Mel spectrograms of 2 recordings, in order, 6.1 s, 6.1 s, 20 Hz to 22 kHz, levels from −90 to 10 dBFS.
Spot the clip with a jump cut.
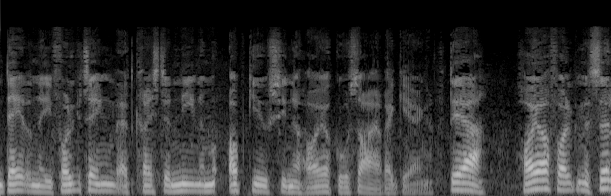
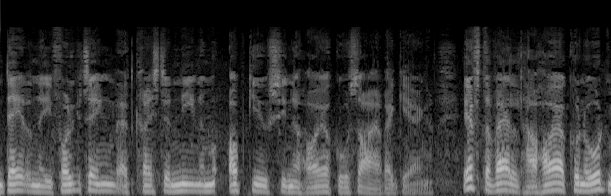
first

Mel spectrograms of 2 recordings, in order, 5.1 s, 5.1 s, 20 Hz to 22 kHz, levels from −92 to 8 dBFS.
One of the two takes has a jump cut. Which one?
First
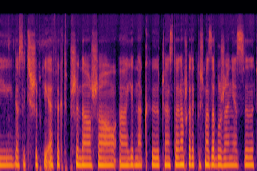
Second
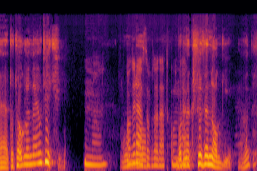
second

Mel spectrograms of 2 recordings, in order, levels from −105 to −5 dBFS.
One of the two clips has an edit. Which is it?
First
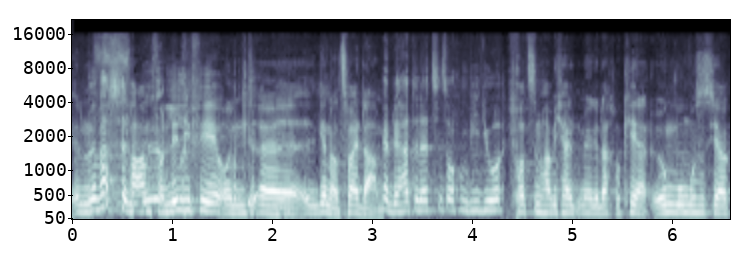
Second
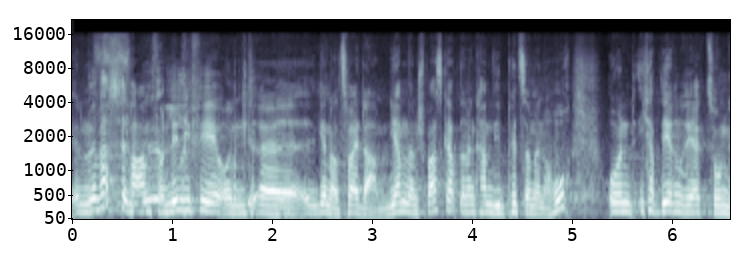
first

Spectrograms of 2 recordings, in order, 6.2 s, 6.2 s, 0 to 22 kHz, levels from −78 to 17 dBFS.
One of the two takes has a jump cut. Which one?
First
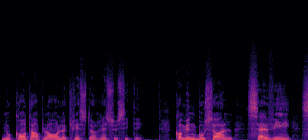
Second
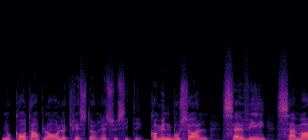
second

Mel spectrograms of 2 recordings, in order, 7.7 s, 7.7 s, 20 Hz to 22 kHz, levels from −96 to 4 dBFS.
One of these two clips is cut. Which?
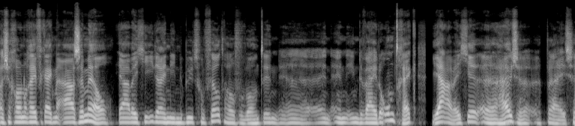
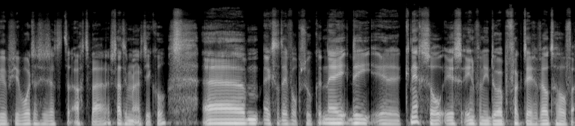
first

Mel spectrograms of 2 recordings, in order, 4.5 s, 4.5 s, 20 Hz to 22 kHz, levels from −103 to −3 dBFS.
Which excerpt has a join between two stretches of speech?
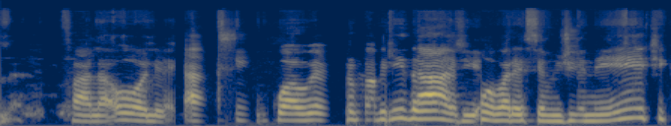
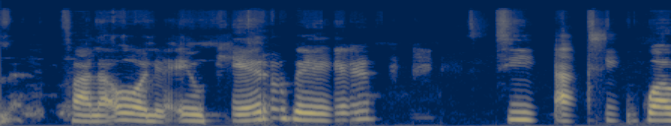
first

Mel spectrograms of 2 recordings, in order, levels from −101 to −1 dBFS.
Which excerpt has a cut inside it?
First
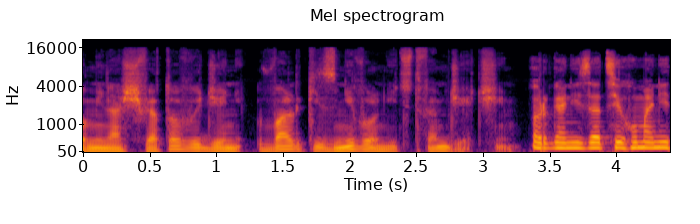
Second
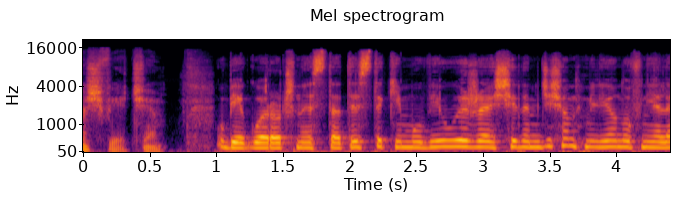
second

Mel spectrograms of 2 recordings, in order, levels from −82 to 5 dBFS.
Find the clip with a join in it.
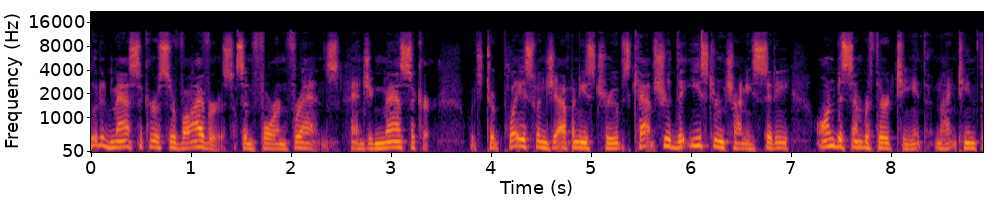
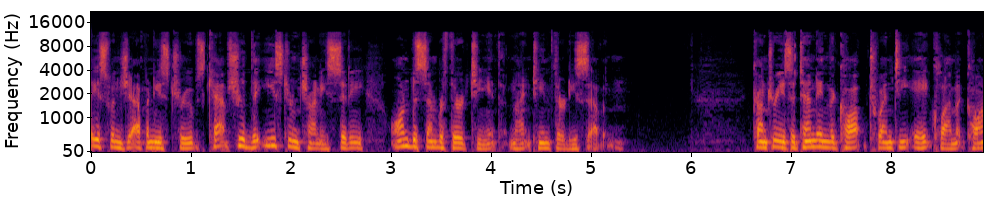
first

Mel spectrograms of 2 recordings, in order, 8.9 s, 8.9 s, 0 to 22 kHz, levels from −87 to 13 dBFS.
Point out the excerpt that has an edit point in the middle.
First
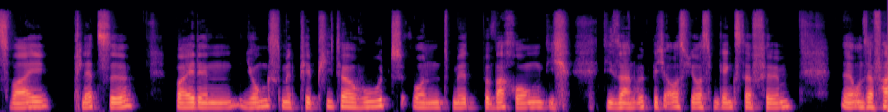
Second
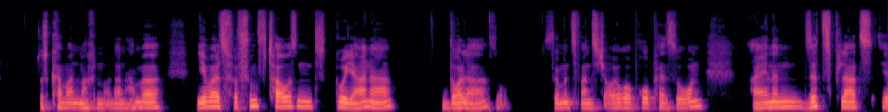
second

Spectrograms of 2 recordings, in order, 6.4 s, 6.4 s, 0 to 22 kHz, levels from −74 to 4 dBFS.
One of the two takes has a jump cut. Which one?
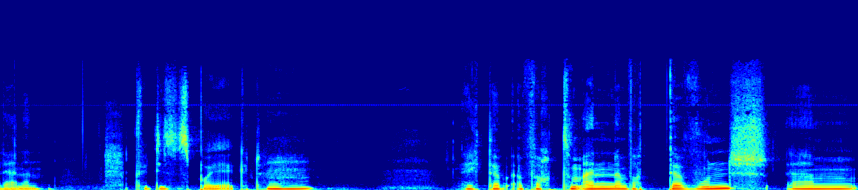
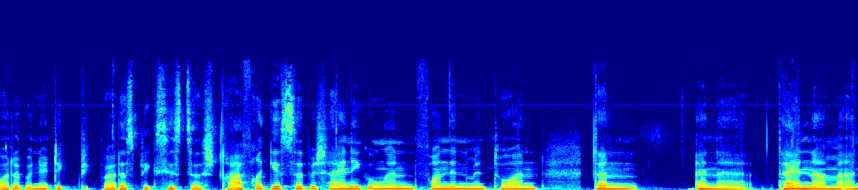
first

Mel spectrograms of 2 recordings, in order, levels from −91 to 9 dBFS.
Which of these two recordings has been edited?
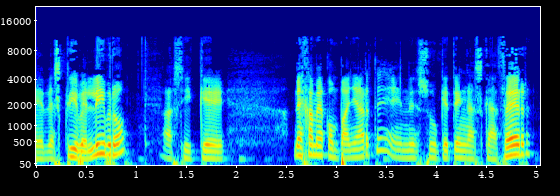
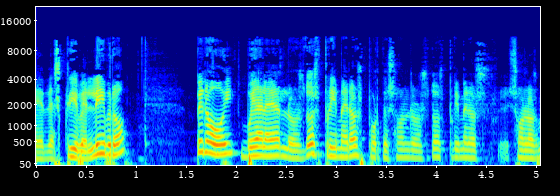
first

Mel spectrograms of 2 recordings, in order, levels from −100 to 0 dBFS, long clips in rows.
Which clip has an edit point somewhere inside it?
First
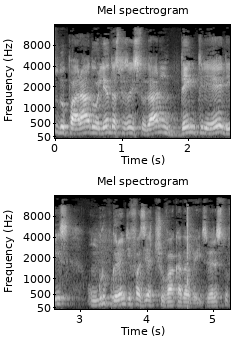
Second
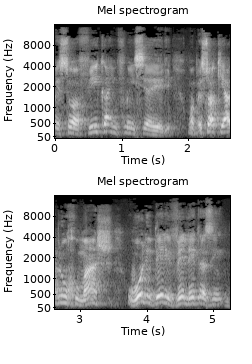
first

